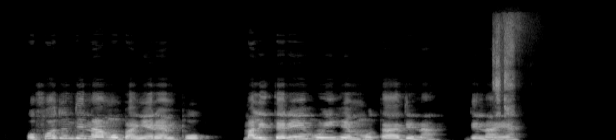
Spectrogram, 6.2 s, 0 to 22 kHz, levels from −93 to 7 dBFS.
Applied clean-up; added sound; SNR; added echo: neural mask model Resemble Enhance denoiser.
